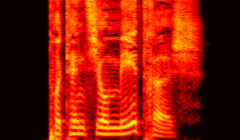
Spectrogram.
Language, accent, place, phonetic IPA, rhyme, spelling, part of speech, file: German, Germany, Berlin, [potɛnt͡si̯oˈmeːtʁɪʃ], -eːtʁɪʃ, potentiometrisch, adjective, De-potentiometrisch.ogg
- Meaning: potentiometric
